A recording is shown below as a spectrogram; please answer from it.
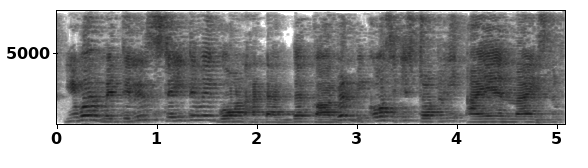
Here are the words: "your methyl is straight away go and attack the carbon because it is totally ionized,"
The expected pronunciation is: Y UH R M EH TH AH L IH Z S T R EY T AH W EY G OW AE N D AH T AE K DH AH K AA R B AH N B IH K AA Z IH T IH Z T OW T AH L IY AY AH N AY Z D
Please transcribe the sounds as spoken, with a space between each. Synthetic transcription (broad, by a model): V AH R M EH T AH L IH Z S T EY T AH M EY G OW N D AH T AE K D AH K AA R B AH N B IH K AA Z IH T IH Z T OW T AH L IY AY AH N AY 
